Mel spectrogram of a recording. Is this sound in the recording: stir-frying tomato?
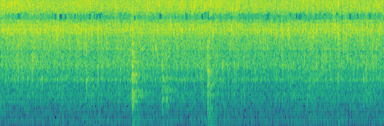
yes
